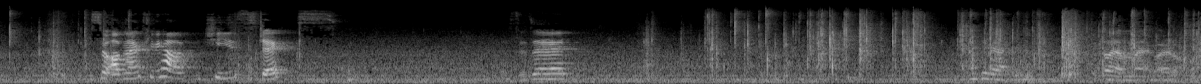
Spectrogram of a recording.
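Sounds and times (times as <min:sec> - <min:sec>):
plastic snack packet crinkling: 0:06.4 - 0:12.0.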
